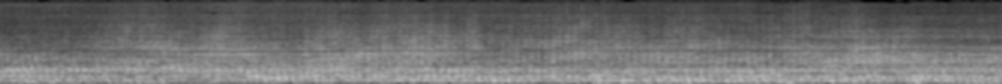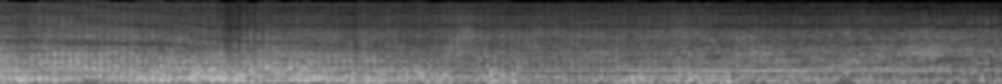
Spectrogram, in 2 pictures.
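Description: Light helicopter with a ducted-fan (Fenestron) tail lifting off and climbing away, its rotor and turbine sound loud and steady at first, then fading gradually through the second half as it moves off.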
